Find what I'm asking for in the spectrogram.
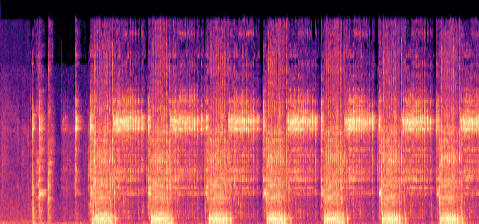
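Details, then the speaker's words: Old Super EZ Automatic chainsaw with deteriorated filter grommet and stiff fuel hose: about eight rasping starter pulls, never fires, not drawing fuel; no start from fuel starvation. "No, that's not drawing fuel. Definitely not drawing fuel."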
